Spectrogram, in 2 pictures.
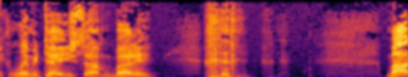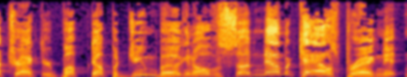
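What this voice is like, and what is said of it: Exaggerated rural hillbilly accent. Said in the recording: “the guy talks like this ... No one has that accent. ... So he's like new hillbilly”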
